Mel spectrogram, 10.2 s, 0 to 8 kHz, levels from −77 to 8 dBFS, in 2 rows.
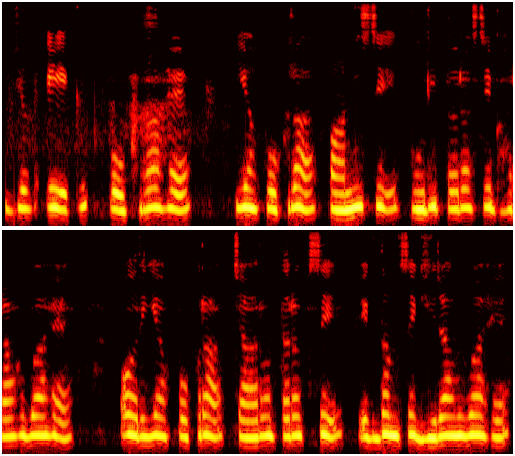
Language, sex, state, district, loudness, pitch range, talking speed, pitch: Hindi, female, Bihar, Saran, -14 LUFS, 230-255 Hz, 160 wpm, 245 Hz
